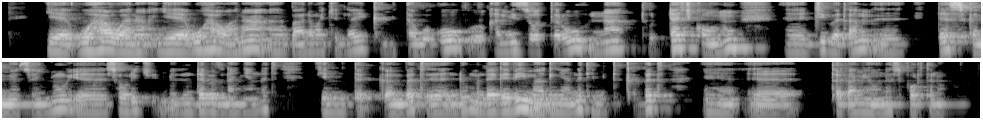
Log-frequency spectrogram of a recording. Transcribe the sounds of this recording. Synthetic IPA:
jɛwʊɦawanajɛwʊɦawanabəaləmat͡ʃːɪnlajkʰəmːit̪ːawːɔkʼukʰəmːizəwɔt̪ʰʼːəɾuɨnːat̪ʰəwd̪at͡ʃkʰəho̞nu | ɨd͡ʒːibət̪ʼam | d̪̥əskʰəmːiasəɲːujɛ̰səwlɨd͡ʒɨnd̪əmɨzɨnaɲːanːət̪ | jɛmːit̪ʼːəkʼːəmbət̪ɨ̰nd̪ihumɨnd̪əɡəβimaɡəɲːanːət̪jɛmːit̪ʼːə̥kʼːəbːət̪ | t̪ʼəkʼamijɛho̞nəspʰo̞ɾt̪nəw

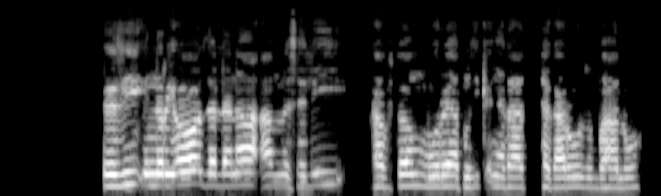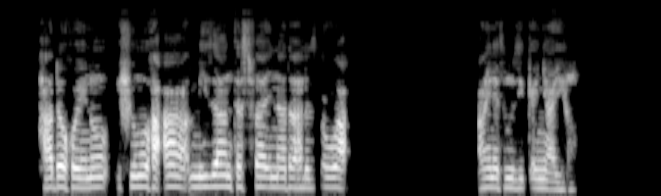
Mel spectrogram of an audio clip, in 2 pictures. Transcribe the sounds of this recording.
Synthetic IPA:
ʔɨziɨnːɨɾiʔo̞zɐlːɐnaaβmɐsli | kʰaβt̪ʰo̞mːuɾujat̪muzikʼɐɲːat̪ʰat̪ʰːɐɡaɾuzɨbːahalu | ħad̪ɐkʰo̞jnuʃumukʰɐʕamizant̪ʰɐsfajɨnːad̪axlizɨt͡sʼɨwːaʕ | ʕajnɐt̪muzikʼɐɲːaɨjːu

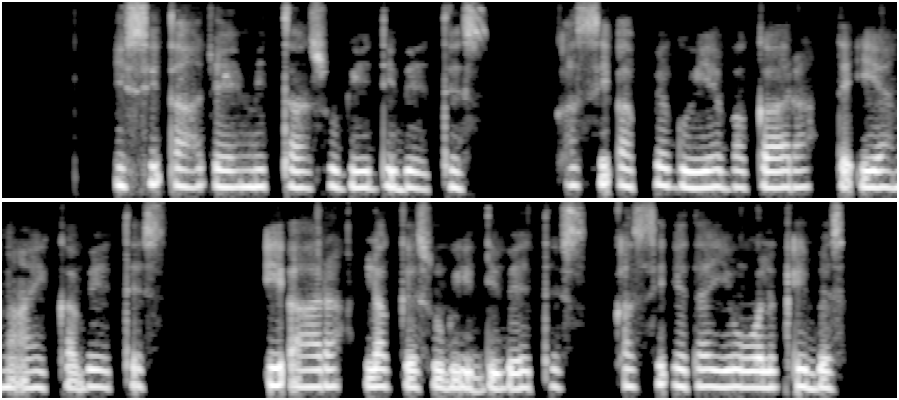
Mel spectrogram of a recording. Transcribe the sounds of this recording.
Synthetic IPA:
ʔɪsːɪt̪ʼaːt͡ʃʼeːmɪt̪ːaːsʊɡiːd̪ɪbe̞ːt̪ːe̞ːs | kʼɐsːɪʔɐpːɛɡʊjɛbɐɡːaːɾɐd̪̥ɛʔɪjɐnɐ̰ʔɐjkːɐbe̞ːt̪ːe̞ːs | ʔɪʔaːɾɐlɐɡːɛsʊɡiːd̪ːɪbe̞ːt̪ːe̞ːs | kʼɐsːɪʔɛt̪ɐjɔwɔlkʼːɪbɛsɐ̥

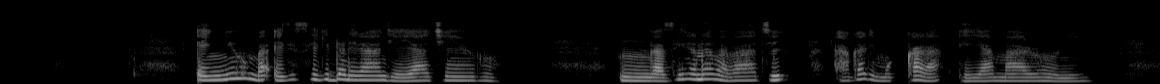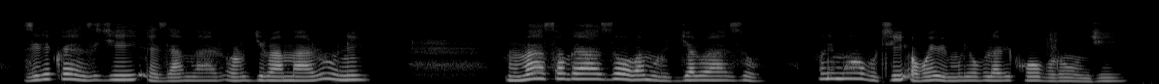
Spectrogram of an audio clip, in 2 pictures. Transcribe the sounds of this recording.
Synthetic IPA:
e̞ɲːuːmbaʔe̞zisiɟidwaneɾaːɲɟe̞ːjaceːɱvu | ŋɡaziːnanamaβaːtʰi | aɡalimukːalae̞jaːmaɾuːni | ziɾike̞ːnziɟiezaoluɟːilwaːmaɾuːni | mumaːso̞ɡaːzo̞βamuluɟːalwaːzo̞ | mulimwo̞ːβutio̞βwe̞ːβimulio̞ːβulaβikʰo̞ːβuluːɲɟi

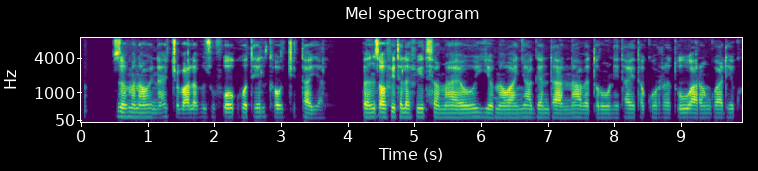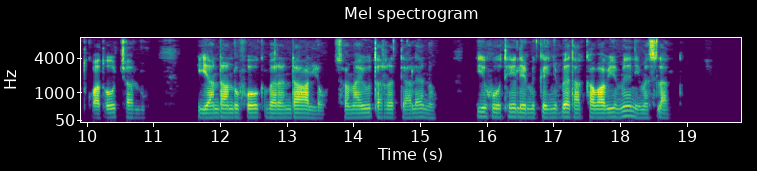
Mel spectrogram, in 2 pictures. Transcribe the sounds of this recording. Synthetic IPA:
zəmənawinət͡ʃʼːbaləbɨzufo̞kʼho̞t̪ʰe̞lkʰəwʊt͡ʃʼːjɪt̪ʰːajːal | b̥əɨnsʼawfit̪ləfit̪səmajwjɛməwaɲːaɡənd̪aɨnːabət̪ʼɨɾohune̞t̪ʰajɛt̪ʰəkʼo̞rːət̪ʼuaɾəŋɡʷad̪e̞kʼʊ̥t̪ʼkʼat̪ʰʼəot͡ʃːalːu | ʔɨjːand̪and̪ufo̞kʼbəɾənd̪aːlːəhusəmaut̪ʼərːət̪ʼjalənəw | jɪhho̞t̪ʰe̞ljɛmːiɡəɲːɨbːət̪akːaβaβimɨnjɪməsla̰l

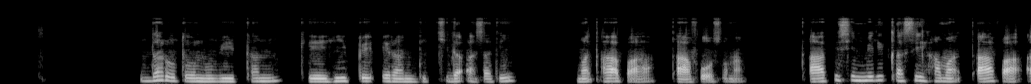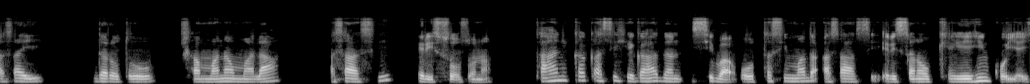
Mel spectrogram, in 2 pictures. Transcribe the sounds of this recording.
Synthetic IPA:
d̪ɐɾɔt̪oːnʊbiːt̪ːɐnkʰe̞ːɦiːpːɛɛɾɐnd̪ɪt͡ʃːɪd̪ɐʔɐsɐt̪ɪ | mɐt̪ʼaːfa̰ːt̪ʼaːfo̞̰ːsɔnɐ̰ | t̪ʼaːfɪsɪmːɪd̪ɪkʼɐsːɪhɐmɐt̪ʼaːfa̰ːʔɐ̰sɐj | d̪ɐɾɔt̪oː | ʃɐmːɐnɐmɐlɐ | ɐsaːsːɪ | ɛɾɪsːo̞ːsɔnɐ̰ | t̪ʰaːnɪkːɐkʼɐsːɪhɛɡaːd̪ɐnɪsːɪba̰ːʔoːt̪ːɐsɪmːɐd̪ɐ̰ʔɐsaːsːɪ̰ʔɛ̰ɾɪsːɐnɐwkʰeeːɦɪŋkɔ̰jːɛ̰j

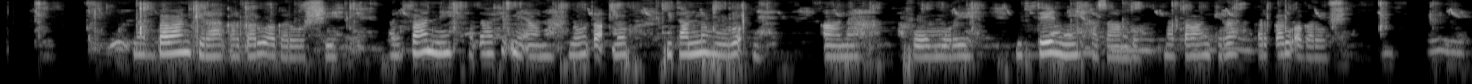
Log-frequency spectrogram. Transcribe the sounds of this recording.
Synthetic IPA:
nɐbːɐwaːŋkɪɾakʼɐɾkʼɐɾʊɐɡɐɾo̞ːʃːeʔɐlbaːnːɪmɐt̪ʼaːfɪʔɛaːnɐnoːt̪ʼɐʔmːɔmɪt̪ɐnːɔɦuːɾɔʔɛ | aːnɐɐfoːmːɔɾeːmɪt̪ːe̞ːnːɪhɐsaːmbɔnɐbːɐwaːŋkɪɾɐkʼɐɾkʼɐɾʊʔɐɡɐɾo̞ːʃːɛ̥

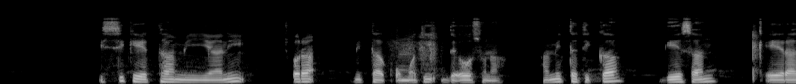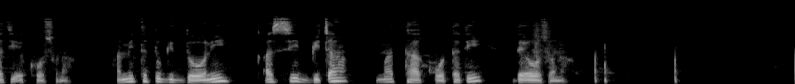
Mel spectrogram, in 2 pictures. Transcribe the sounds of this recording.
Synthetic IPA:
ʔɪsːɪke̞ːt̪ːaːmɪjːaːnɪ | t͡ʃʼɔɾɐ | mɪt̪ːaːkʼɔmːɔt̪ɪd̪ɛʔo̞ːsɔnɐ | hɐmɪt̪ːɐt̪ɪkːɐ | ɡe̞ːsɐn | kʼe̞ːɾaːt̪ɪɛkʰːo̞ːsɔnɐ | hɐmɪt̪ːɐt̪ʊɡɪd̪ːo̞ːnɪ | kʼɐsːɪbɪt͡ʃʼɐ | mɐt̪ːaːkʰːo̞ːt̪ːɐt̪ɪ | d̪ɛʔo̞ːsɔnɐ

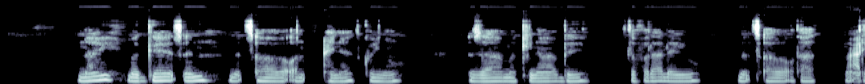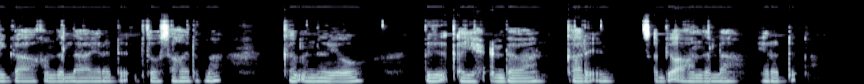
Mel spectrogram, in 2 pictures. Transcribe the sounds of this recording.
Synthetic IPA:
najmɐɡajɛt͡sʼɨnmɐt͡sʼːɐβaβɐ̰χʼɨ̰nʕajnɐt̪kʰo̞jnu | ʔɨzamɐkʰinabɨ | zɨt̪ʰɐfɐlalɐju | mɐt͡sʼːaβɐ̰χʼt̪ʰat̪̚ | ma̰ʕɾiɡakʰɐmzɐlːajɛɾɐd̪ɨʔbɨt̪ʰɐwɔsːaxɐd̪ɨmːa | kʰɐmʔɨnːɨɾio̞ | b̥ɨkʼɐjːɪħʕɨmbɐβan | kʰalḭʔɨn | t͡sʼɐbːḭkʼa̰kʰɐmzɐlːajɪɾɐd̪ɨʔ

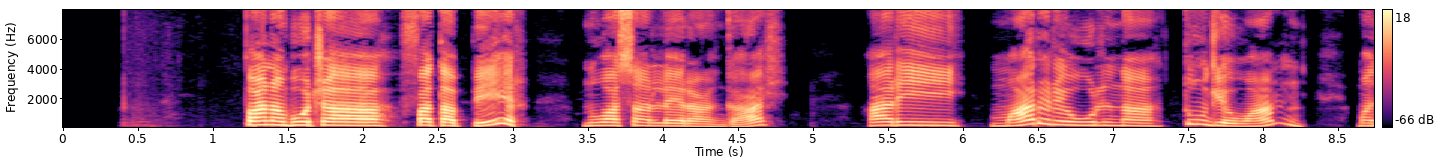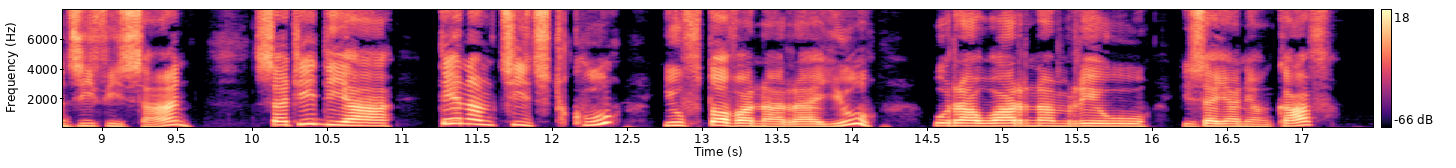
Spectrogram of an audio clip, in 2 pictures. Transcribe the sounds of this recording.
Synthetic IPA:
panamboaʈ͡ʂəfat̪apeɾə̥ | nuasanilajɾaŋɡaɦi̥ | aɾi | maɾuɾewulunət̪uŋɡewamini̥ | mand͡zifizani̥ | saʈ͡ʂid̪iə | t̪enamit͡sit͡si̥t̪u̥ku | iwfi̥t̪ovanəraiw | rawaɾinamirew | izajanaŋkafə̥

